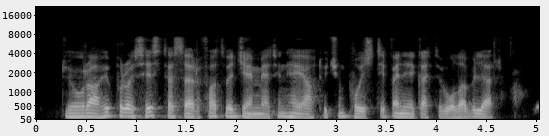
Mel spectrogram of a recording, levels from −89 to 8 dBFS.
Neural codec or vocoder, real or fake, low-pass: codec, 16 kHz, 2 kbps, X-Codec, WavLM features, trained on Multilingual LibriSpeech; fake; 7.2 kHz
